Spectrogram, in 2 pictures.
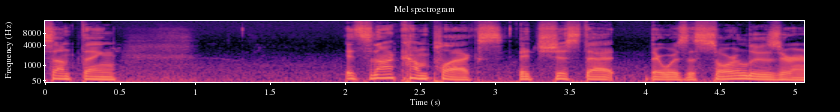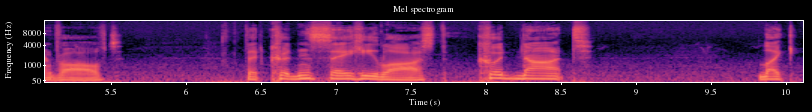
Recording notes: Podcasts live from Café Anyway.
